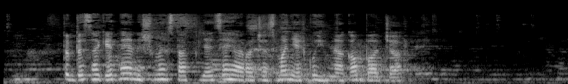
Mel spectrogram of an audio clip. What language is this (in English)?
Armenian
